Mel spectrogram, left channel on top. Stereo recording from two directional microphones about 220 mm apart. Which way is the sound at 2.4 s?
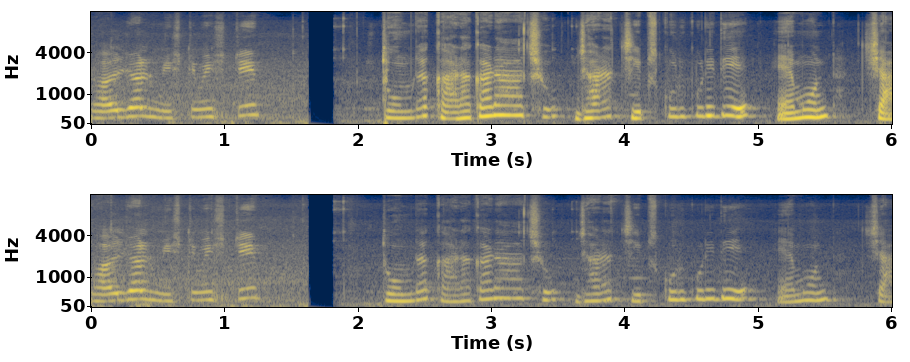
45° left (ahead or behind).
